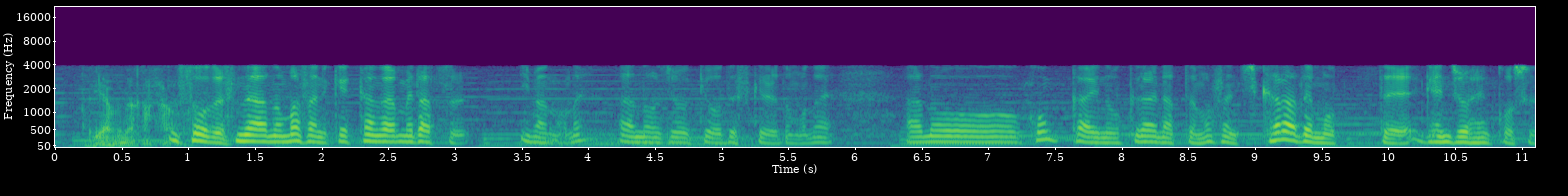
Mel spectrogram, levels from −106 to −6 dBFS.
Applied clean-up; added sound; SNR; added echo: none; none; none; none.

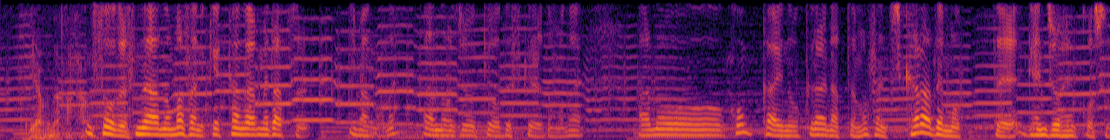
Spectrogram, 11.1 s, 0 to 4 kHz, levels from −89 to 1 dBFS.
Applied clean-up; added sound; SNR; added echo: none; Trumpet; 11 dB; none.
